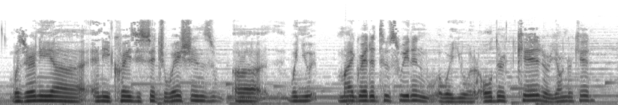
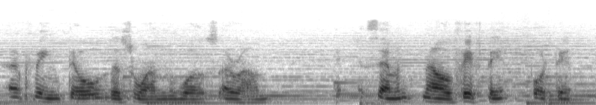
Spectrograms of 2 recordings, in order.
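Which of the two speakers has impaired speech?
The second: multiple sclerosis; progressive form; slowly worsening nerve and muscle function, onset around 37, no medication.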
